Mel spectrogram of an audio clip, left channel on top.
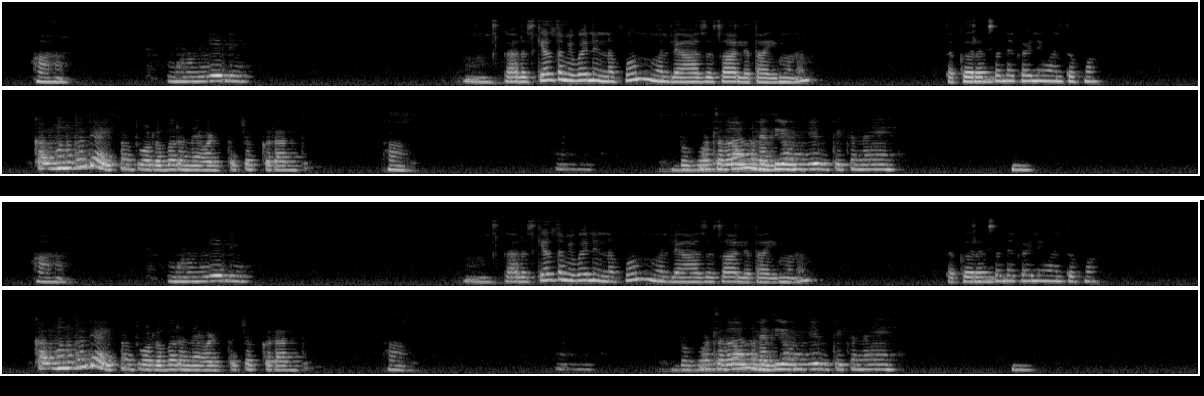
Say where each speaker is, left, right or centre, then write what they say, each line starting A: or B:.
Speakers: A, on the left; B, on the left.
A: हा हा.
B: म्हणून गेली.
A: हम्म कालच केल तर मी वहिनींना फोन म्हणले आजच आल्या ताई म्हणून तर करण
B: हम्म.
A: संध्याकाळी नाही म्हनतो फोन
B: काल म्हणत होते आई संतु भाऊ ला बरं नाही वाटत चक्कर आ.
A: हा.
B: हम्म हम्म,
A: बघू
B: म्हटलं
A: आता
B: दवाखण्यात
A: काय म्हणते ते
B: घेऊन गेलती का नाही
A: हम्म.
